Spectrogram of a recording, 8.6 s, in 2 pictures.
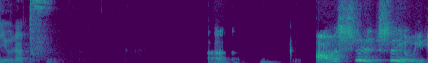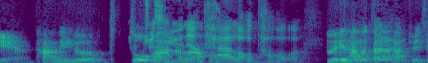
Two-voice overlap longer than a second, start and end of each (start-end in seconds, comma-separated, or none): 5.5-6.7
